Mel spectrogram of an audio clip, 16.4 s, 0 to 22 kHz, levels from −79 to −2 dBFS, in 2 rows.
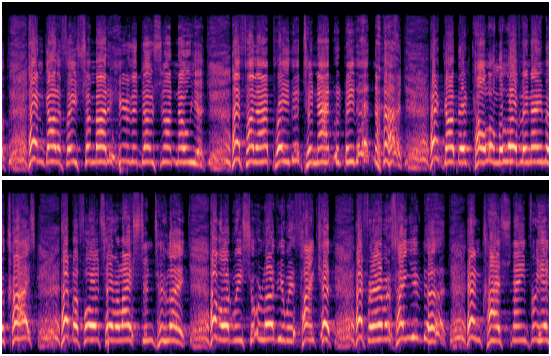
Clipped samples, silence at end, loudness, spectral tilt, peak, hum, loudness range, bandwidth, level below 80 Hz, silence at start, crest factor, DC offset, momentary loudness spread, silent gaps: under 0.1%; 0 s; -16 LUFS; -2 dB/octave; -2 dBFS; none; 3 LU; 16 kHz; -78 dBFS; 0 s; 14 dB; under 0.1%; 8 LU; none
